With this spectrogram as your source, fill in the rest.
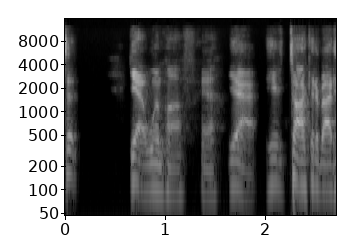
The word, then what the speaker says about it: Wim Hof: whm Hoff uh yes is that how you pronounce it yeah Wim Hoff Yeah Yeah he talking about him and like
